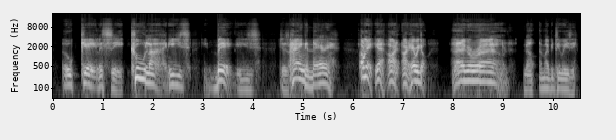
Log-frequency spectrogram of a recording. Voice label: babble; portal2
